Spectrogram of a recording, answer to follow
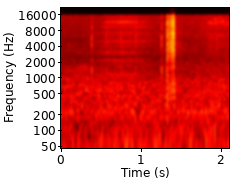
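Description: A DSLR camera's shutter fires once, a short sharp click about a second and a half in, with a couple of fainter ticks before it. A steady low rumble lies under it.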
